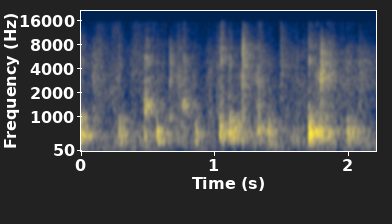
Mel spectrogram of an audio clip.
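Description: Footsteps on a hard floor, a person walking at about two steps a second.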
